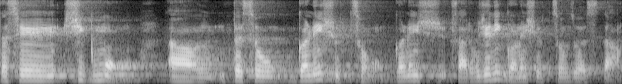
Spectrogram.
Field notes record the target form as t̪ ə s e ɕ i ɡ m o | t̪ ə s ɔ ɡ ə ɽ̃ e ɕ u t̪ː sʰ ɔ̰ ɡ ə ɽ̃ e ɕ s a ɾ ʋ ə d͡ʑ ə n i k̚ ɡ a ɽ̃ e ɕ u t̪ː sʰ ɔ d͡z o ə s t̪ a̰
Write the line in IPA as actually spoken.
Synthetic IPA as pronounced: t̪ ə s e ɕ i ɡ m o | t̪ ə s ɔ ɡ ə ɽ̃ e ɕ u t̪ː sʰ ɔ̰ ɡ ə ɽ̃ e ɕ s a ɾ ʋ ə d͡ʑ ə n i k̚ ɡ ə ɽ̃ e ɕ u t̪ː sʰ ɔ d͡z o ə s t̪ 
